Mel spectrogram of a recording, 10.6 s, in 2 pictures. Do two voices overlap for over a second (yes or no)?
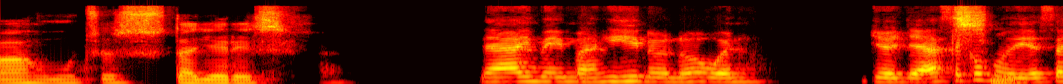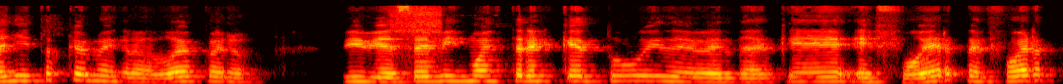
no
